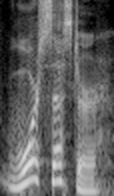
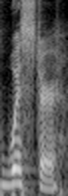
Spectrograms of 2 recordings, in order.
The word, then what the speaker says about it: Worcester: it's not where they make Wier SAU w war sester it's Worster w i s t e r that's how you pronounce it wer no not with an i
